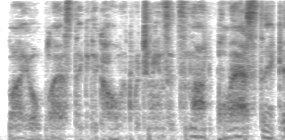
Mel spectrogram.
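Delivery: soft unvoiced whisper. Real, not acted. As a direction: whisper it under your breath. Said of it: "can you hear me when I'm whispering".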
